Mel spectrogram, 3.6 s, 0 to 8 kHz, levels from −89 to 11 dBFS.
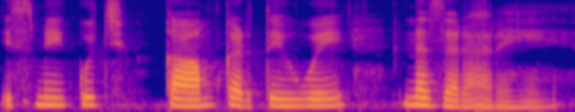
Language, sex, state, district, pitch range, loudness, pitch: Hindi, female, Uttar Pradesh, Jyotiba Phule Nagar, 180-205 Hz, -19 LUFS, 190 Hz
